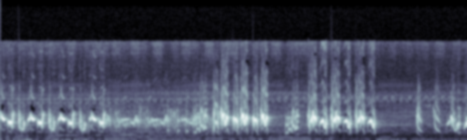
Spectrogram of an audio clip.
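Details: Sooty-headed bulbul, described as fired up and actively pressing a rival, used to lure wild males in the forest. Dense bursts of bubbly, chattering high notes, run together in fast, uneven strings with brief pauses.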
